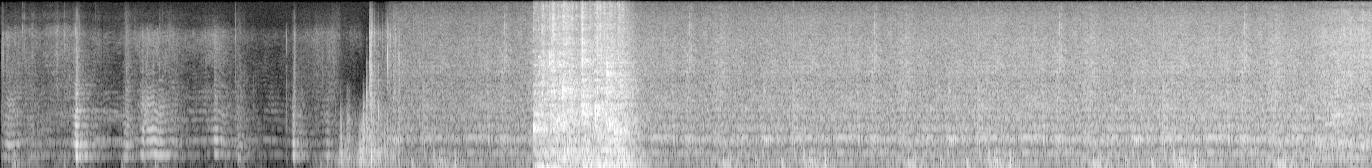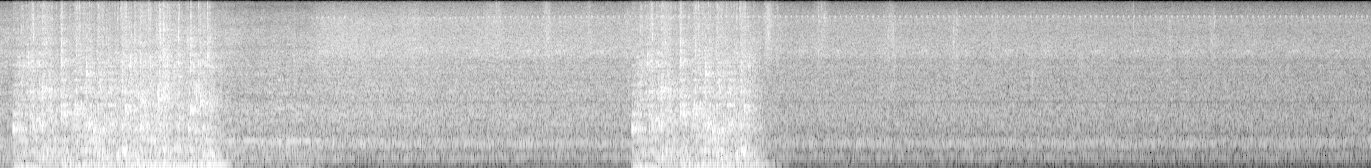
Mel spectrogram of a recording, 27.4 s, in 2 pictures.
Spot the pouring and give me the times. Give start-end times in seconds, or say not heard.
5.3-6.3, 13.8-15.8, 20.0-21.4.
